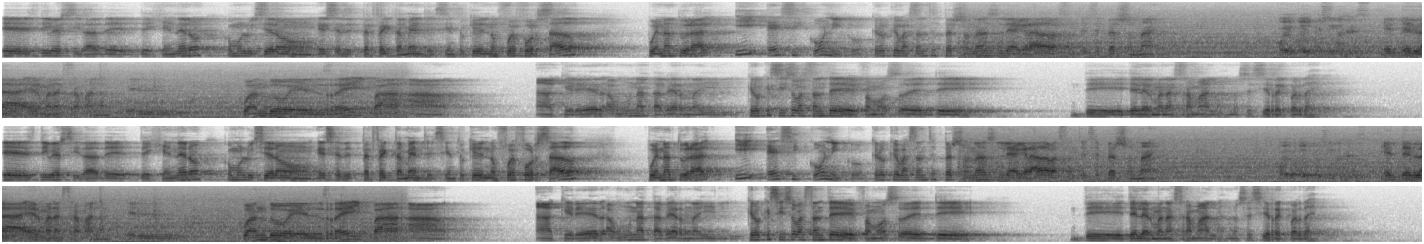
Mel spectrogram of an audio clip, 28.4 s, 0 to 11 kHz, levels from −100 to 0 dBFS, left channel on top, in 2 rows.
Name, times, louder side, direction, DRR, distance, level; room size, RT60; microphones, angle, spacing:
voice 1, 0.0-6.1 6.5-11.9 13.8-16.0 16.6-18.7 19.5-23.9 24.9-27.3, right 4 dB, 75° right, 7 dB, 1.5 m, -22 dB
sound 1, 9.5-18.3, right 3 dB, 35° right, 1.5 m, -29 dB
voice 2, 12.7-13.6 14.0-14.2, equal, ahead, 1 dB, 6.0 m, -25 dB
27.0 x 26.0 x 7.9 m, 1.3 s
head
